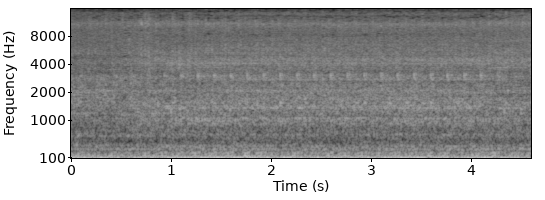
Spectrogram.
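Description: A rebuilt LM7 5.3L LS V8 with an LS1 cam idles close by in a steady, loud, even rumble with a slight rhythmic lope.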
